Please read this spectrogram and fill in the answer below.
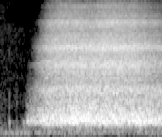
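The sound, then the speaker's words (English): A deep, full breath drawn in as a soft airy rush that begins after a brief quiet moment. It swells quickly and holds steady, breathy and moderately loud, until the end, with no talking. “Close your eyes and take a deep, full breath.”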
